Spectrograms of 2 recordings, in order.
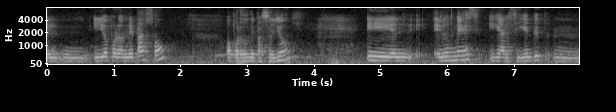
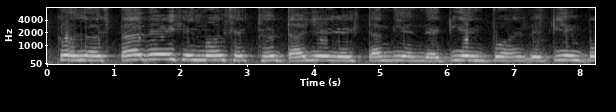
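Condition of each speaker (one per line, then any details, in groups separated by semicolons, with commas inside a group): No condition
Cerebral palsy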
